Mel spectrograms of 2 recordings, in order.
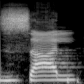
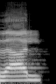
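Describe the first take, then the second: First: The consonant is made with a whistling hiss. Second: The consonant is soft with no whistling hiss. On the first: The speaker calls it wrong. "इसी तरह ज़ाल पढ़ती हैं ज़ाल" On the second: The speaker calls it right. "वो तो नरमी से पढ़ने वाला हर्फ है ज़ाल"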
